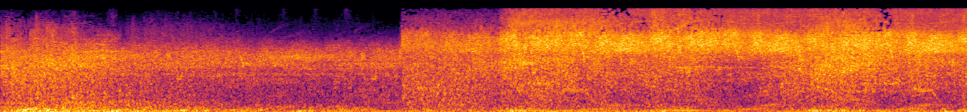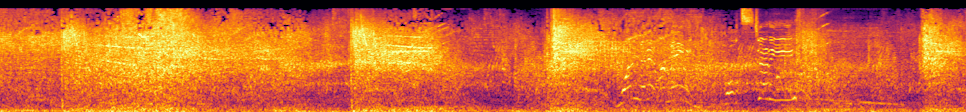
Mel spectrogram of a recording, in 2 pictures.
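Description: Energy weapons fire in quick zaps.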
